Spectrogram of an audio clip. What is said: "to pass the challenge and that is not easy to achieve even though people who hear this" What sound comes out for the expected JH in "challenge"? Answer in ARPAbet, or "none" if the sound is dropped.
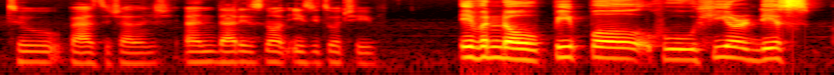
JH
